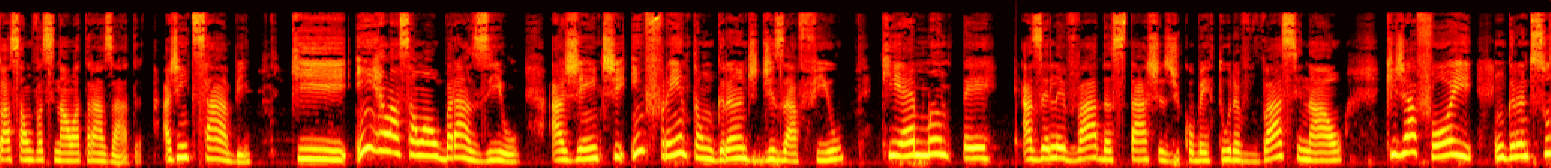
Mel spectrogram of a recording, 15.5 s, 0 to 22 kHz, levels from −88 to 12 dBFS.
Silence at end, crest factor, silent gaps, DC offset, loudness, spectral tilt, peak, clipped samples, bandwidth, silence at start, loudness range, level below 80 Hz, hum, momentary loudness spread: 0 s; 12 dB; none; under 0.1%; -12 LUFS; -4 dB/octave; 0 dBFS; under 0.1%; 16 kHz; 0 s; 2 LU; -60 dBFS; none; 7 LU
